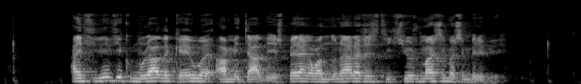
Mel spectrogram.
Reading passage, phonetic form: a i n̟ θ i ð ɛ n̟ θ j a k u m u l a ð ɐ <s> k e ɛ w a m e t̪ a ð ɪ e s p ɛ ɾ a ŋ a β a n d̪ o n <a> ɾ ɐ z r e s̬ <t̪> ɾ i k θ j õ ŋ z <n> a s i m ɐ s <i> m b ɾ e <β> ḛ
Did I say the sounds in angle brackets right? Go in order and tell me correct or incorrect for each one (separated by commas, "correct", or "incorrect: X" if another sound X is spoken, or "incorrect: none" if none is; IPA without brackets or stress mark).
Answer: incorrect: none, correct, correct, incorrect: m, incorrect: e, correct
